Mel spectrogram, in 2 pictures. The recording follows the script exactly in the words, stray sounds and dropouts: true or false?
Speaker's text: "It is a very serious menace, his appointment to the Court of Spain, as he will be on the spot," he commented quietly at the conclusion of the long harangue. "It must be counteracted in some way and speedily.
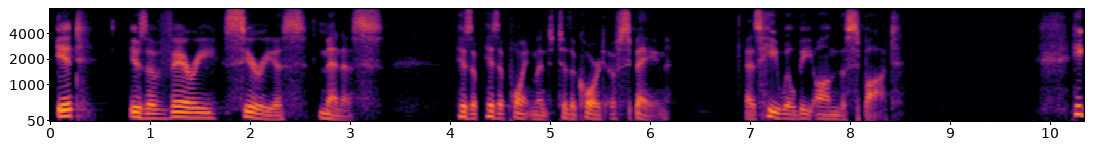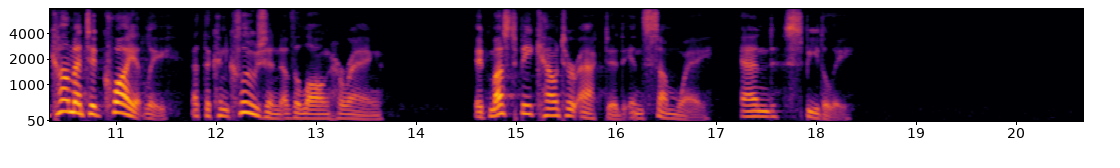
false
